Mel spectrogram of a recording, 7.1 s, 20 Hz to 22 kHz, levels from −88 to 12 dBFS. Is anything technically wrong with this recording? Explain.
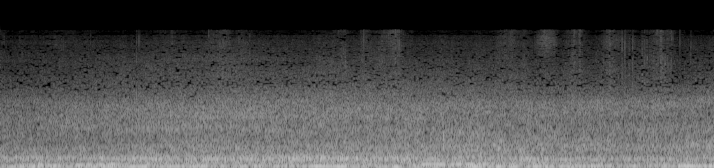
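Yes. Throughout, the audio sounds hissy and grainy, with roughened tones, blurred attacks and nothing above about 10.6 kHz. This is likely Vorbis compression at a low bitrate, around 32 kbps, where coarse treble quantisation turns fine detail into noise-like residue.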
